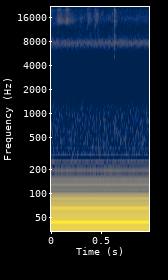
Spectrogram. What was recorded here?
Pholidoptera griseoaptera, an orthopteran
